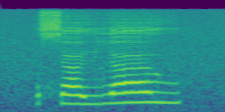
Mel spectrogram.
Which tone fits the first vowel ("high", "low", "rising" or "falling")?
low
